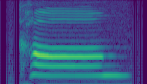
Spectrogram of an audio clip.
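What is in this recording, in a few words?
"kong3", Cantonese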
